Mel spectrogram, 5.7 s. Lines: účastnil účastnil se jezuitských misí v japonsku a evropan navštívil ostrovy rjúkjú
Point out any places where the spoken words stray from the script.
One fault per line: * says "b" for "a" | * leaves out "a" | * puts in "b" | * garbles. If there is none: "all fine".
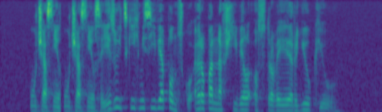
all fine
